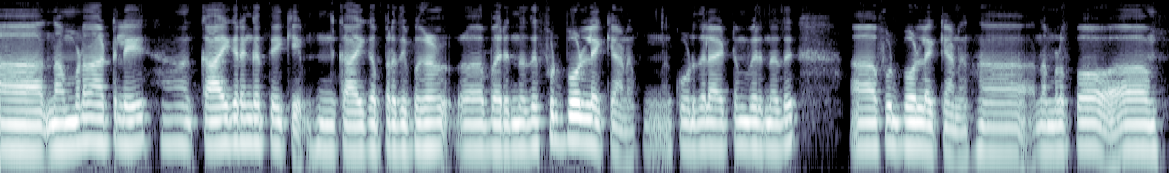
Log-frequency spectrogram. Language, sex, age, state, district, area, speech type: Malayalam, male, 30-45, Kerala, Malappuram, rural, spontaneous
